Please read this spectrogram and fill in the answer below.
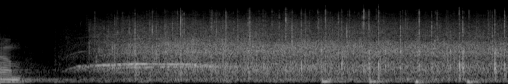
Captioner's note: audience applauding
